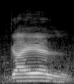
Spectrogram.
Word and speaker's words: Gael: Do you say Gael or Gail? Gael Gael. Dr. Gael is how it's spelled, but I suspect that this is a foreign name in terms of another language. And maybe Dr. Gael can help us in that regard in terms of just confirming. No, I have a thing with names, you see. Yeah. So I like to find out the origin and the proper pronunciation, etc.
